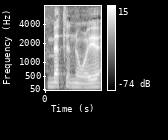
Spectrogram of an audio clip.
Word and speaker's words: metanoia: The word repent in the Greek is pronounced metanoia, and it means to change.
